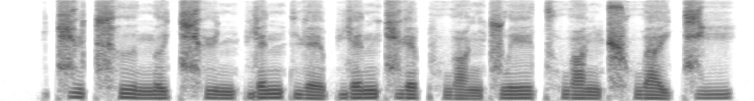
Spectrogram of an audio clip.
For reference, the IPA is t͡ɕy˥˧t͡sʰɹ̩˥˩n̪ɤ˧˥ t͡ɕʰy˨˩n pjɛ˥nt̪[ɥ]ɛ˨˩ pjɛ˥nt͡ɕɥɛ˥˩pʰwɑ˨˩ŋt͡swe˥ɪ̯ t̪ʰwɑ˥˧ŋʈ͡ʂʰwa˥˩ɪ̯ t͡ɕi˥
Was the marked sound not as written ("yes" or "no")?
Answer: no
